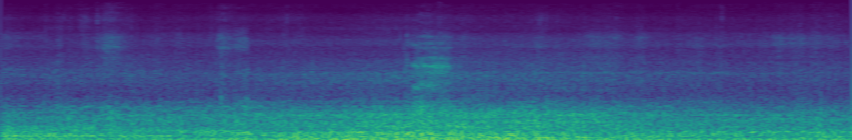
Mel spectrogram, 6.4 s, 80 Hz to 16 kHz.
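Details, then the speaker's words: Truck with a Vortec V8, snowy weather: deep steady idle burble with low uneven puffing from the rear, where exhaust escapes from a leak near the back, by the exit that is melting a big hole; exhaust leak. "What's that? Oh no, that's exhaust. That's an exhaust leak by the looks of it from back over there."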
